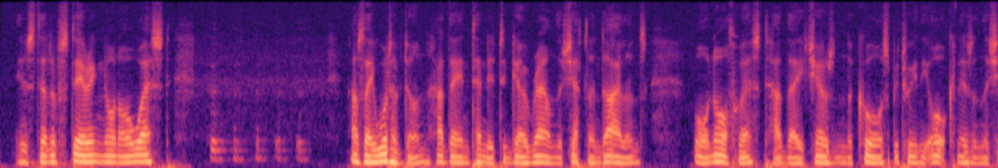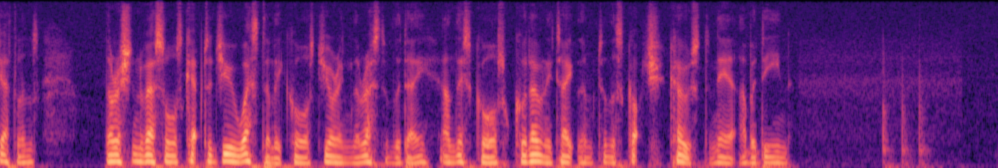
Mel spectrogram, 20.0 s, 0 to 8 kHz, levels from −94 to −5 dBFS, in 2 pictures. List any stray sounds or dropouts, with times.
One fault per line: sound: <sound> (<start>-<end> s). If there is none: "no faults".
sound: laugh (2.1-3.1 s)
sound: thud (18.8-19.4 s)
